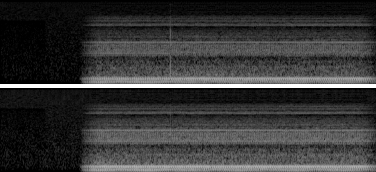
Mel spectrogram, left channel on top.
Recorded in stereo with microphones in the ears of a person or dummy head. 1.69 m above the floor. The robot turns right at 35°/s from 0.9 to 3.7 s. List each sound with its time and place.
Only background noise.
